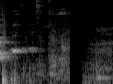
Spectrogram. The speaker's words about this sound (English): can confirm that little dog noises you heard in the background. Everyone is okay. They were playing, and Val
